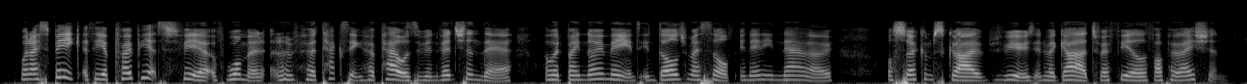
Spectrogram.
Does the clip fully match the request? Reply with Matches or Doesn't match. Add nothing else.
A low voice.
Doesn't match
